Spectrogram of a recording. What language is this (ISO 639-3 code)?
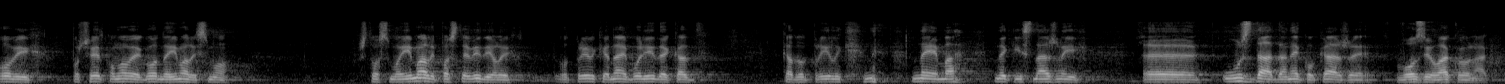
hrv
